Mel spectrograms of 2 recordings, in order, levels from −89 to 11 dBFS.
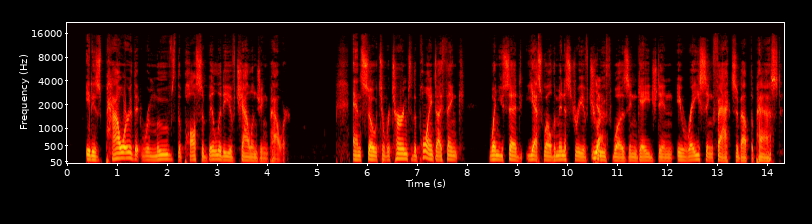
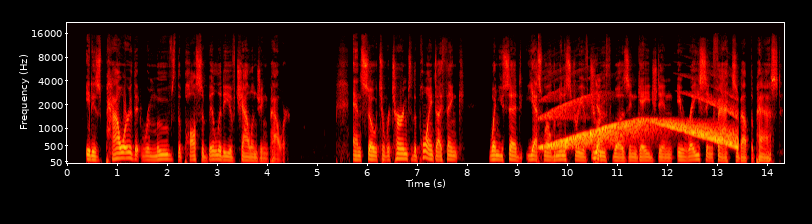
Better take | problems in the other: first | siren; loud; from 9.5 to 13 s; peak 6 dB above the speech

